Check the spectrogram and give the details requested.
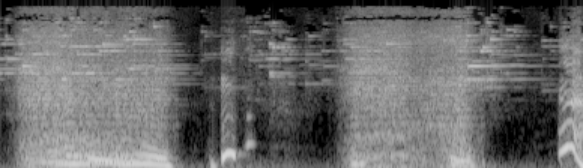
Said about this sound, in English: Yeah, the idea is that when she hears the wind chimes, she can think of her family and friends in Italy talking to her.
